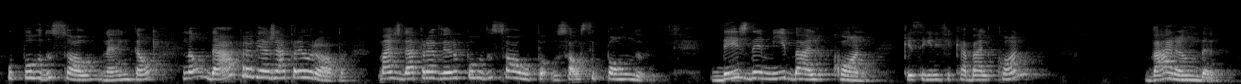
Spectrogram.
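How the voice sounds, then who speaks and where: A woman whose first language is Portuguese, patiently explaining song lyrics in a Spanish lesson and repeating words slowly for practice. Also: on the high side, warm tone. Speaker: Spanish teacher. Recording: echoey room, slightly dull sound.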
